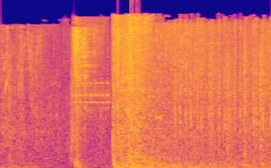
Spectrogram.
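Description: A loud electric blast crackles and booms.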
